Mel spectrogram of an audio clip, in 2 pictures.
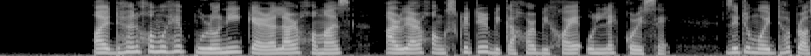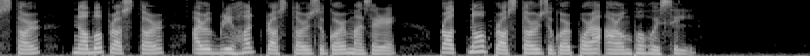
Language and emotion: Assamese, neutral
